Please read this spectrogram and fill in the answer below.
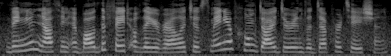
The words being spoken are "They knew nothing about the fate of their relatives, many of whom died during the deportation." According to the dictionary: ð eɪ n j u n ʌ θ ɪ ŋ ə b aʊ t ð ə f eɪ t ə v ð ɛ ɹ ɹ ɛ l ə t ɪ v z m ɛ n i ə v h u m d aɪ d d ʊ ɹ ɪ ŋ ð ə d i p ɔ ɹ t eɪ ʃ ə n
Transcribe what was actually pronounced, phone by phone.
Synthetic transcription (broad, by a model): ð eɪ n j u n ʌ θ ɪ ŋ ə b aʊ t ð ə f eɪ t ə v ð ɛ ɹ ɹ ɛ l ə t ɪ v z m ɛ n i ə v h u m d aɪ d d ʊ ɹ ɪ ŋ ð ə d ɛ p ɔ ɹ t eɪ ʃ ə n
